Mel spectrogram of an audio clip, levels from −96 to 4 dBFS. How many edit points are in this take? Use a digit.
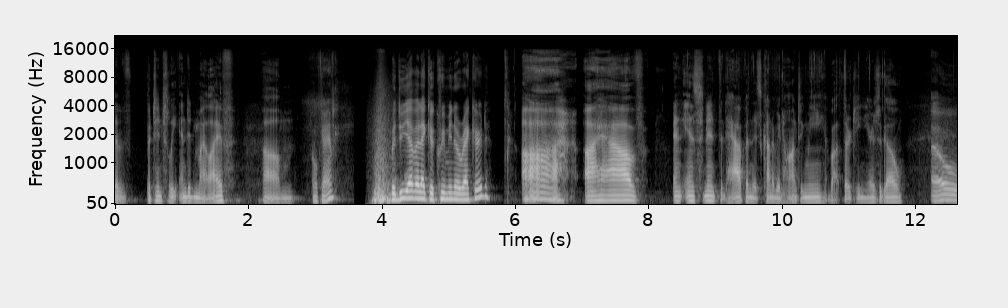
1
